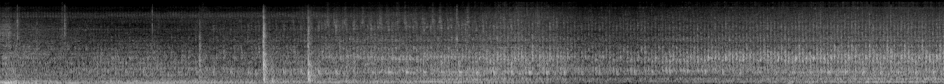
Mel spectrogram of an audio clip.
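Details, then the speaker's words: T1N Sprinter diesel at steady even idle after the failed harmonic balancer was reinstalled and the belt put back on; clicking and squeaking gone, only isolated handling knocks, safe to drive until the replacement balancer is fitted. "no more clicking and squeaking we don't have to worry about it wrecking something it's safe to drive like this until we get the replacement part ordered and put on"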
